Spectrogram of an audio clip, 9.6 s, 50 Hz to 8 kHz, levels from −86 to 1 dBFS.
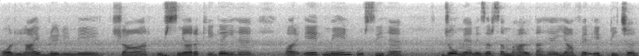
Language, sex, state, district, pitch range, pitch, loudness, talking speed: Hindi, female, Punjab, Fazilka, 195-245 Hz, 220 Hz, -16 LUFS, 140 wpm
